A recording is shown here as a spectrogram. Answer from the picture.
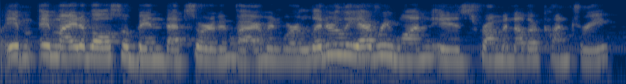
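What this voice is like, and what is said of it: American English accent. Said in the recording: “People knew from my accent that I wasn't born in India. ... this is an American accent.”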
